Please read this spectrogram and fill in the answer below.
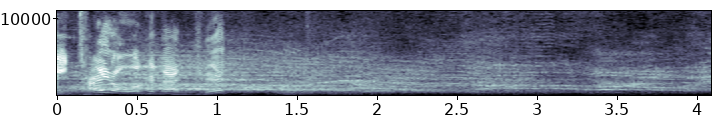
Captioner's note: crowd gasps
